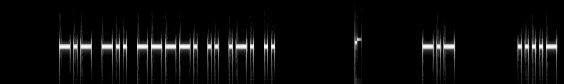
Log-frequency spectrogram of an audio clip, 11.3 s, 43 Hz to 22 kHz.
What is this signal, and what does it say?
Morse code, heard as a keyed tone, about 17 wpm, spaced as for 13 wpm, 700 Hz. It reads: KD9IRI K4
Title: USA Call Signs - 6x Character Spacing - 17wpm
